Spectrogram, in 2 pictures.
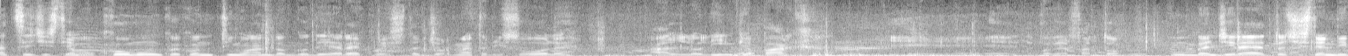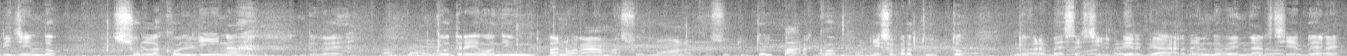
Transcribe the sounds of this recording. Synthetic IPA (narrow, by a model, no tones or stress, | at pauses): at̪sːit͡ʃist̪jaːmokʰomuŋkwekont̪inuand̪oaɡod̪eːɾekwest̪ad͡ʒornaːt̪ad̪isoːlealːolimpjapark | e | d̪ɔːpoaverfat̪ːoumbɛld͡ʒiɾɛt̪ːot͡ʃist̪jamod̪iɾid͡ʒɛnd̪o | sulːakolːiːnad̪oːve | ɡod̪ɾeːmod̪iumpanoɾaːmasulmɔːnakosut̪ːut̪ːoilparkoesːopɾat̪ːut̪ːod̪ovɾɛbːeɛsːert͡ʃiːlbirɡard̪ɛnd̪oːveand̪art͡ʃiabeːɾe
